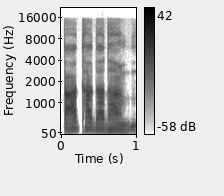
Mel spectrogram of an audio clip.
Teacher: जब आप त थ द धा बोलेंगे तो आपकी जीभ दांतों को टच होती है। तो इसलिए इनको दंत व्यंजन बोलते हैं।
